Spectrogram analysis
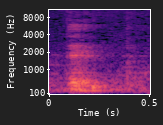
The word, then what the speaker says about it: teta: θ é essa letrinha aqui Teta. Teta. É uma letra grega, ou seja, pronuncia teta.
